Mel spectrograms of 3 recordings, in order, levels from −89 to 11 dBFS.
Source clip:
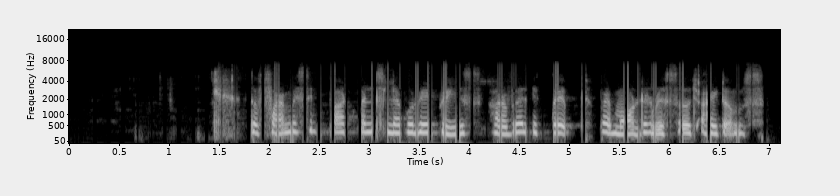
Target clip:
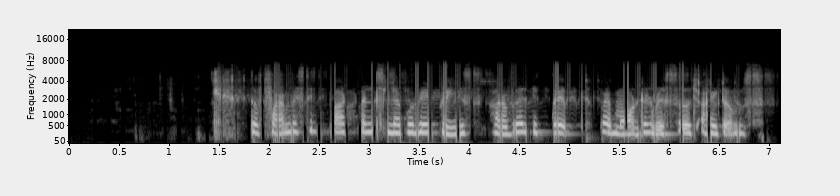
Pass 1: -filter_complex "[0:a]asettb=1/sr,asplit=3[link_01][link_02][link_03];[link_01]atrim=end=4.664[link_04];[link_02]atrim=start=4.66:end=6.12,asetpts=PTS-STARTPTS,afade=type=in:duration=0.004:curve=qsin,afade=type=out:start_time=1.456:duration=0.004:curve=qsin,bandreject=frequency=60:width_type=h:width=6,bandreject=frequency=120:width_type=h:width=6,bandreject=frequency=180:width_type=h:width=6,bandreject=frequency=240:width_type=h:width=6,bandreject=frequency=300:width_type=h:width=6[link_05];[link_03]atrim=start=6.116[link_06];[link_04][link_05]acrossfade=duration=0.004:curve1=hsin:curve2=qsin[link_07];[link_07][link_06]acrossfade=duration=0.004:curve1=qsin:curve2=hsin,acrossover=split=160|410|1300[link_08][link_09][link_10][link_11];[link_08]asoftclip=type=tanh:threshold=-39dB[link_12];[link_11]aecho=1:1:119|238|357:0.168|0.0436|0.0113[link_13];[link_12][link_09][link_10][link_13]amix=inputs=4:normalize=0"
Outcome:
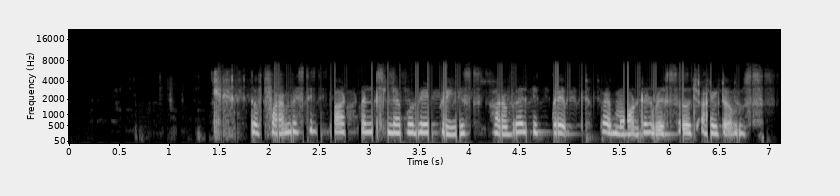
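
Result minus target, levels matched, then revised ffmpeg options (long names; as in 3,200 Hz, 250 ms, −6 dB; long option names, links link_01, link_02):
soft clipping: distortion +11 dB
-filter_complex "[0:a]asettb=1/sr,asplit=3[link_01][link_02][link_03];[link_01]atrim=end=4.664[link_04];[link_02]atrim=start=4.66:end=6.12,asetpts=PTS-STARTPTS,afade=type=in:duration=0.004:curve=qsin,afade=type=out:start_time=1.456:duration=0.004:curve=qsin,bandreject=frequency=60:width_type=h:width=6,bandreject=frequency=120:width_type=h:width=6,bandreject=frequency=180:width_type=h:width=6,bandreject=frequency=240:width_type=h:width=6,bandreject=frequency=300:width_type=h:width=6[link_05];[link_03]atrim=start=6.116[link_06];[link_04][link_05]acrossfade=duration=0.004:curve1=hsin:curve2=qsin[link_07];[link_07][link_06]acrossfade=duration=0.004:curve1=qsin:curve2=hsin,acrossover=split=160|410|1300[link_08][link_09][link_10][link_11];[link_08]asoftclip=type=tanh:threshold=-28.5dB[link_12];[link_11]aecho=1:1:119|238|357:0.168|0.0436|0.0113[link_13];[link_12][link_09][link_10][link_13]amix=inputs=4:normalize=0"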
